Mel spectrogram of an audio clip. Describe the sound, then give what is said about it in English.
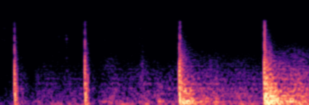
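Heavy artillery fire in the city of Tobolsk, Ukraine, as residents prepare to evacuate: four dull booming thuds, two sharper and fainter ones followed by two louder blasts, each with a lingering rumbling decay. “that's the sound of heavy artillery fire in the city of Tobolsk as residents move about getting ready to evacuate by bus.”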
